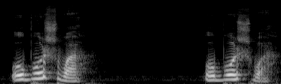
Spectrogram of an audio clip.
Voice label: "opuswv", Muscogee

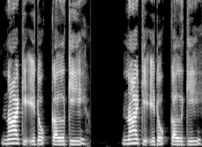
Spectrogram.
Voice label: "nake etohkvlke", Muscogee

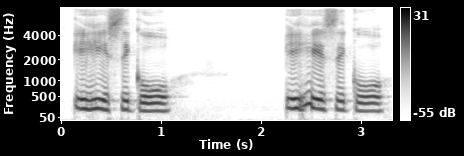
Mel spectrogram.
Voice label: "ehe seko", Muscogee

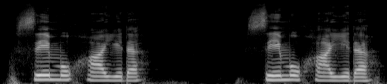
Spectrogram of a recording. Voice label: "sem ohhayetv", Muscogee; Mvskoke Words with Repeated Consonants; Martin, Jack B., and Margaret McKane Mauldin. 2023. A Dictionary of Creek/Muskogee

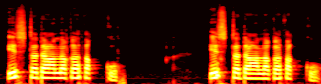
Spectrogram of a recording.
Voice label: "estvtalvkv rakko", Muscogee; est-vtvlakv-rakko; Mvskoke Words with Voicing Consonants; Onvkv Ohhvyayices; A Dictionary of Creek/Muskogee; SIL International

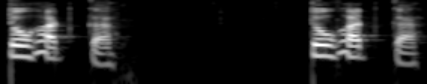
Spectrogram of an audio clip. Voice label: "to-hvtkv", muscogee

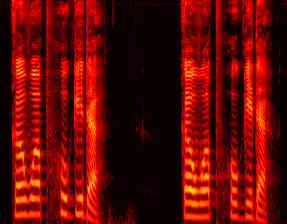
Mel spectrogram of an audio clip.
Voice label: "kvwvphoketv", Muscogee; Mvskoke Words with Voicing Consonants; A Dictionary of Creek/Muskogee; SIL International

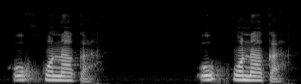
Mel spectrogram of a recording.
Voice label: "oh onvkv", Muscogee

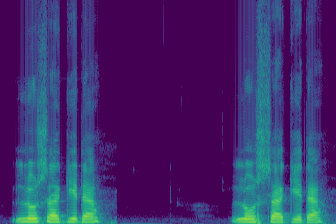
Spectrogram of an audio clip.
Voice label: "losvketv", Muscogee

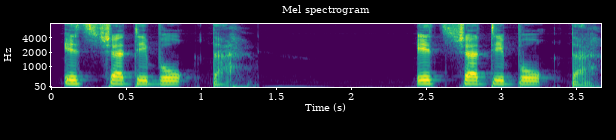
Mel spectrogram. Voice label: "eccv tepoktv", muscogee; Mvskoke Words with Repeated Consonants; A Dictionary of Creek/Muskogee; SIL International

